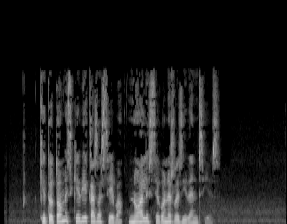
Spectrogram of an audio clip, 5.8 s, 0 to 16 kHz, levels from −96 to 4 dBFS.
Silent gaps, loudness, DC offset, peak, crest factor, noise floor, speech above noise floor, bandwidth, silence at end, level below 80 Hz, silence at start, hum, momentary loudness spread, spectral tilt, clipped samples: none; -24 LUFS; under 0.1%; -6 dBFS; 18 dB; -60 dBFS; 37 dB; 11.5 kHz; 1.4 s; -74 dBFS; 0.8 s; none; 11 LU; -4.5 dB/octave; under 0.1%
